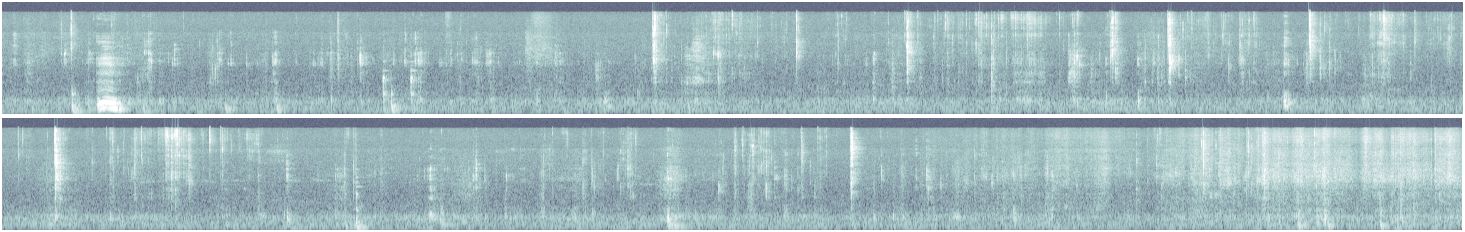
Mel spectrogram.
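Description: Person chewing and biting into fried chicken wings, with scattered short crunches and wet clicks, the loudest bite about a second in. A soft rustle joins in near the end.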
